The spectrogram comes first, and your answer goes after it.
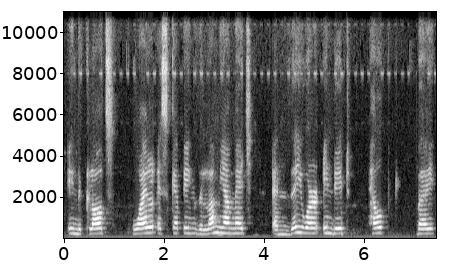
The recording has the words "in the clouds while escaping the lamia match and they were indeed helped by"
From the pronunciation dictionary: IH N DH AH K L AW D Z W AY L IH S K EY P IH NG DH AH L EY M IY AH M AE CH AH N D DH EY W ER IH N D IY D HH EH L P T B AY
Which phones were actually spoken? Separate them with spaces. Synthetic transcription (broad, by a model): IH N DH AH K L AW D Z W AY L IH S K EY P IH NG DH AH L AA M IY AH M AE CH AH N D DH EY W ER IH N D IY D HH EH L P T B AY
